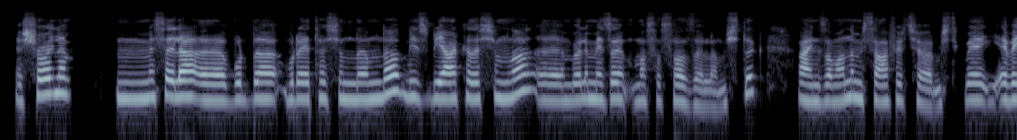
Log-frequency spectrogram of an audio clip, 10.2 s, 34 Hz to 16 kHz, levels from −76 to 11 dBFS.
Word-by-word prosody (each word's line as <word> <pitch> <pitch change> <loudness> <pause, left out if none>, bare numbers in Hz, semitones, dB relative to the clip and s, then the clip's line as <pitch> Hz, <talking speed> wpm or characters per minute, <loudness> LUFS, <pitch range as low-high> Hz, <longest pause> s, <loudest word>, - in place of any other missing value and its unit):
Ya, 195 - -7
şöyle, 255 +5 +5 0.6
ımm, 215 0 -3
mesela, 230 -1 +5 0.2
eee, 195 0 -3
burada, 210 +1 +1
buraya 210 0 0
taşındığımda 215 +5 0
biz 215 -2 -5
bir 215 -1 +3
arkadaşımla, 220 +6 +1
eee, 195 -1 -2
böyle 205 +1 -1
meze 210 0 -1
masası 195 0 -7
hazırlamıştık, 165 - -4 0.3
aynı 195 -3 +2
zamanda 195 +3 -2
misafir 200 -2 -2
çağırmıştık 160 -3 -6
ve 205 0 +1 0.2
eve 205 0 +3
210 Hz, 130 wpm, -22 LUFS, 195-220 Hz, 0.6 s, şöyle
